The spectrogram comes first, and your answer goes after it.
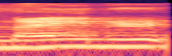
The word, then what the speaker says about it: niner: Oo, pero yung nagpo-pronounce lang ng 9 as niner is in aviation.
